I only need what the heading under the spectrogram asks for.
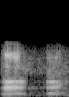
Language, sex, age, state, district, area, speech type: Kannada, male, 45-60, Karnataka, Bellary, rural, conversation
